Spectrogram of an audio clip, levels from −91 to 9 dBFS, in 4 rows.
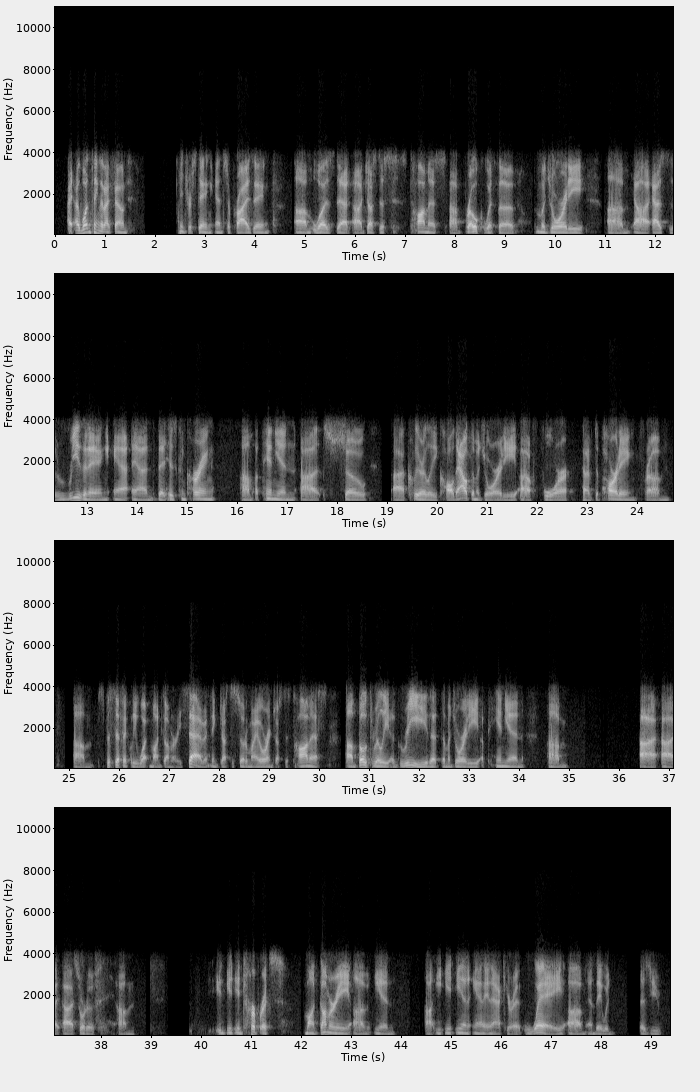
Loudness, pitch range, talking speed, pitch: -22 LUFS, 80-95 Hz, 110 wpm, 85 Hz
